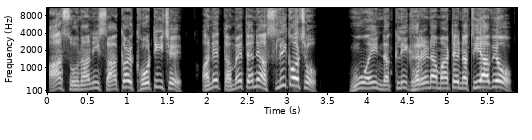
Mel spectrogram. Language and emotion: Gujarati, angry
